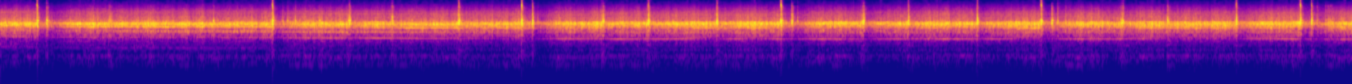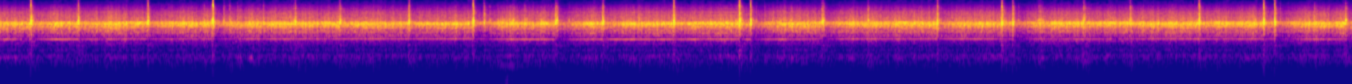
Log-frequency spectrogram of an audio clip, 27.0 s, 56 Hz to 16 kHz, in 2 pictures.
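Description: Portable bandsaw with a 3/4-inch, 18-tooth blade running at slow speed, cutting through a stainless steel plate under its own feed: a steady motor and blade whine over a cutting hiss, with a light tick about once a second. The whine settles slightly lower in pitch over the first few seconds.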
